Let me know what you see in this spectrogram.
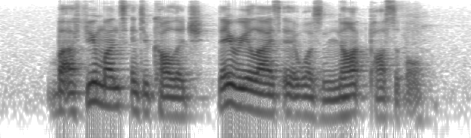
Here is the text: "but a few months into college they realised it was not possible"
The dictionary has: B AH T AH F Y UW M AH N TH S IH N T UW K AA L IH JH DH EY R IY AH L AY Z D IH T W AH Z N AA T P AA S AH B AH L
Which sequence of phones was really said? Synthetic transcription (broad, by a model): B AH T AH F Y UW M AH N TH S IH N T UW K AA L IH JH DH EY R IY AH L AY Z D IH T W AH Z N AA T P AA S AH B AH L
